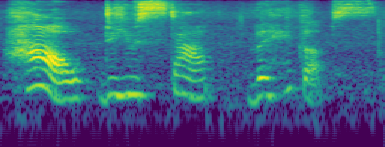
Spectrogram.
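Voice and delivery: ordinary delivery, nothing marked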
